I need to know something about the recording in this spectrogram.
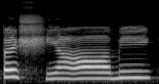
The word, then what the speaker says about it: পশ্যামি: দিদি ভাই, পস ইয়ামি হবে না, পস কোনটা কোনটা? শিয়ামি হবে। 30, হ্যাঁ। পশ্যামি, নিমিত্তানি চ, পশ্যামি, পশ্যামি। মানে জফলাটা কি, জফলাটা উচ্চারণ কি ইয়া, ইয়ামি, ইয়া। হ্যাঁ হ্যাঁ, শয়ের সাথে ইয়, শিয়া। ঠিক আছে, তারপরে এর সাথে আকার শিয়া, শিয়া, পশ্যামি।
